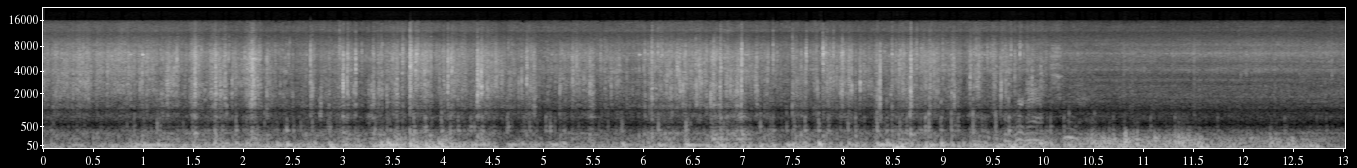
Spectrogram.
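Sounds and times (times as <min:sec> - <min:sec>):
bike rattling over rocks: 0:00.0 - 0:10.2
wind buffeting microphone: 0:00.8 - 0:13.0.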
